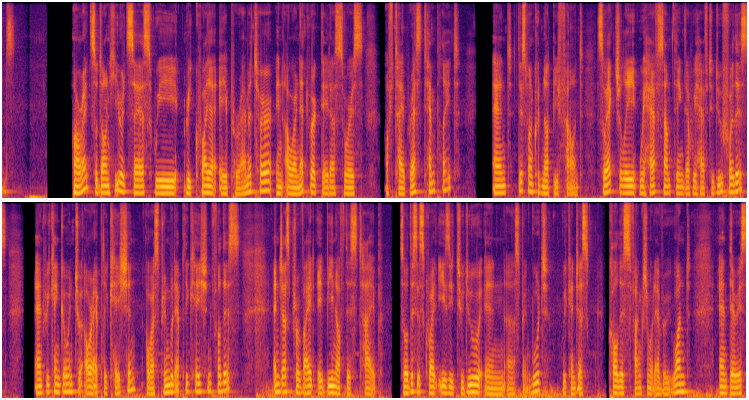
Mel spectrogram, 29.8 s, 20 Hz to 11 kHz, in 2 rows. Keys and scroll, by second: 14.5 ctrl+e, 23.1 Return.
